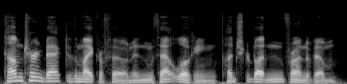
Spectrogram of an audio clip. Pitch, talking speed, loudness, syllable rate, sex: 110 Hz, 275 wpm, -19 LUFS, 7.1 syllables/s, male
